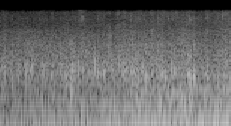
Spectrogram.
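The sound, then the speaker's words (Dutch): Heavy rain turning into a cloudburst, heard as a car drives onto a prison grounds: a dense, loud, unbroken hiss of pouring rain with a low rumble beneath and no talk. “Als we de auto het gevangenisterrein oprijden, slaat de regenbui om in een wolkbreuk.”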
